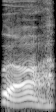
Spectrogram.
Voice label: vo confused; Crypt of the NecroDancer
